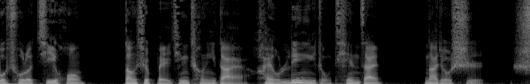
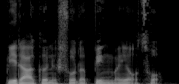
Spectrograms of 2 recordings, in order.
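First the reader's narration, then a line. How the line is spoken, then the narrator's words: Deep, steady voice. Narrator (Chinese): 小九沉声说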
